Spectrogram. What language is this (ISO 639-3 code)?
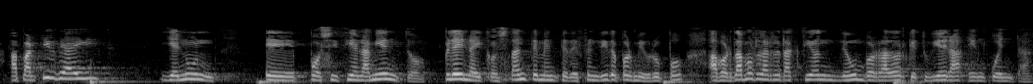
spa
